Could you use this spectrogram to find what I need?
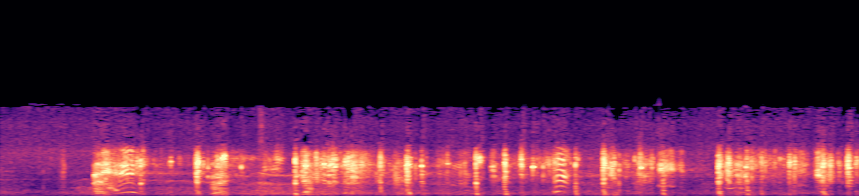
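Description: A young man grunts and strains with effort.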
